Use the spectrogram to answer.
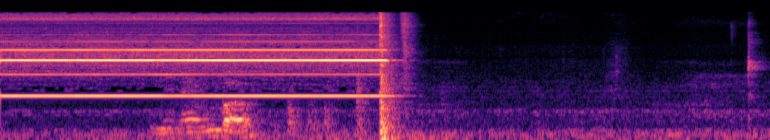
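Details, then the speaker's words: Oxygen-air blender alarm on a neonatal and paediatric high-flow nasal cannula setup, sounding when only one of the two gas sources (oxygen or air) is plugged in: a steady high-pitched tone with faint voices underneath, cutting off abruptly. "you have two sources of gas oxygen and air and a plug for your heater you need to make sure that you have both of these plugged in at all times if you have one you will hear this"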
